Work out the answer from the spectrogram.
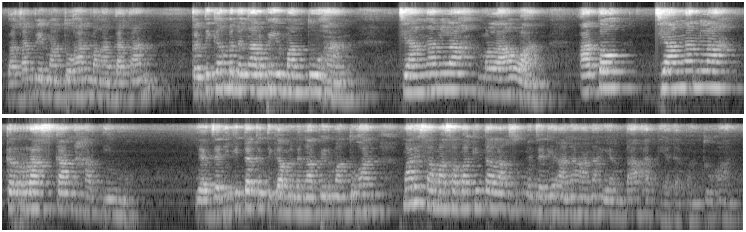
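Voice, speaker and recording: A woman preaching a sermon in a conversational, animated way, turning to the congregation with asides. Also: medium pitch, moderate pace. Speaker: preacher, schoolteacher. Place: church service. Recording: echoey church hall.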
